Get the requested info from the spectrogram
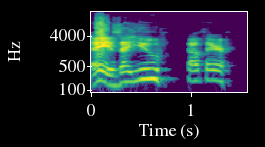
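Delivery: very high-pitched, loud shouted call. Playing a character calling out to someone off the road: shouting from the cart. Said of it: "just shouted, like".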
